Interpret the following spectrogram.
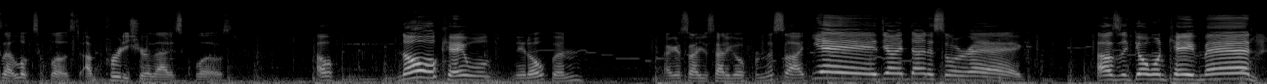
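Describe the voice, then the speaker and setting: A young man giving casual, profane gameplay commentary, getting excitable and swearing often as he plays. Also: on the high side. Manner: excitable, swears a lot, yells at the game. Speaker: let's play gamer.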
